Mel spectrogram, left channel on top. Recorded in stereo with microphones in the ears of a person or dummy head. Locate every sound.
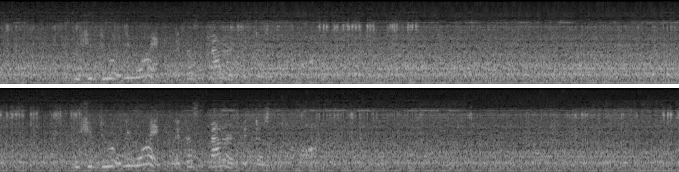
0.7 s a woman speaking: 25° right (ahead or behind)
